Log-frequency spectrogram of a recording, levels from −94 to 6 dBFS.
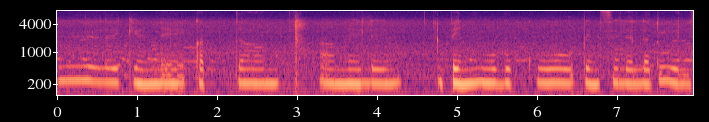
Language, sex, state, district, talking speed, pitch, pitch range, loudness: Kannada, female, Karnataka, Raichur, 45 wpm, 215 Hz, 210-225 Hz, -20 LUFS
